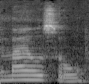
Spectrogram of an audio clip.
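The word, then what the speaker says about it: Mousehole: remember yeah cuz we tried to go to mousel that's in called or mouse hole as it's spelled but we couldn't find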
